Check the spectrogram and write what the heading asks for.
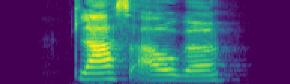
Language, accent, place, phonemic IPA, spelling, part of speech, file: German, Germany, Berlin, /ˈɡlaːsˌʔaʊ̯ɡə/, Glasauge, noun, De-Glasauge.ogg
- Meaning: glass eye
